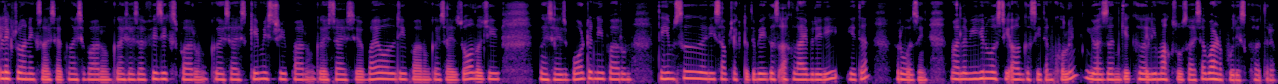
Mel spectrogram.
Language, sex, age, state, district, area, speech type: Kashmiri, female, 30-45, Jammu and Kashmir, Bandipora, rural, spontaneous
